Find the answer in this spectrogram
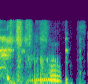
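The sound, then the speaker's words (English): An old cat, Chessie, breathing heavily and raspily: a long rough, slightly growly exhale followed by a couple of short, breathy puffs, with no one talking. “You can hear her heavy breathing.”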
